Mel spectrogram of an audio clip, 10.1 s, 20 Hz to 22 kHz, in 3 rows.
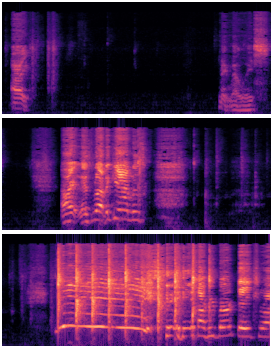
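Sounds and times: hands clapping: 7.0 - 10.0
woman cheering: 7.4 - 9.3.

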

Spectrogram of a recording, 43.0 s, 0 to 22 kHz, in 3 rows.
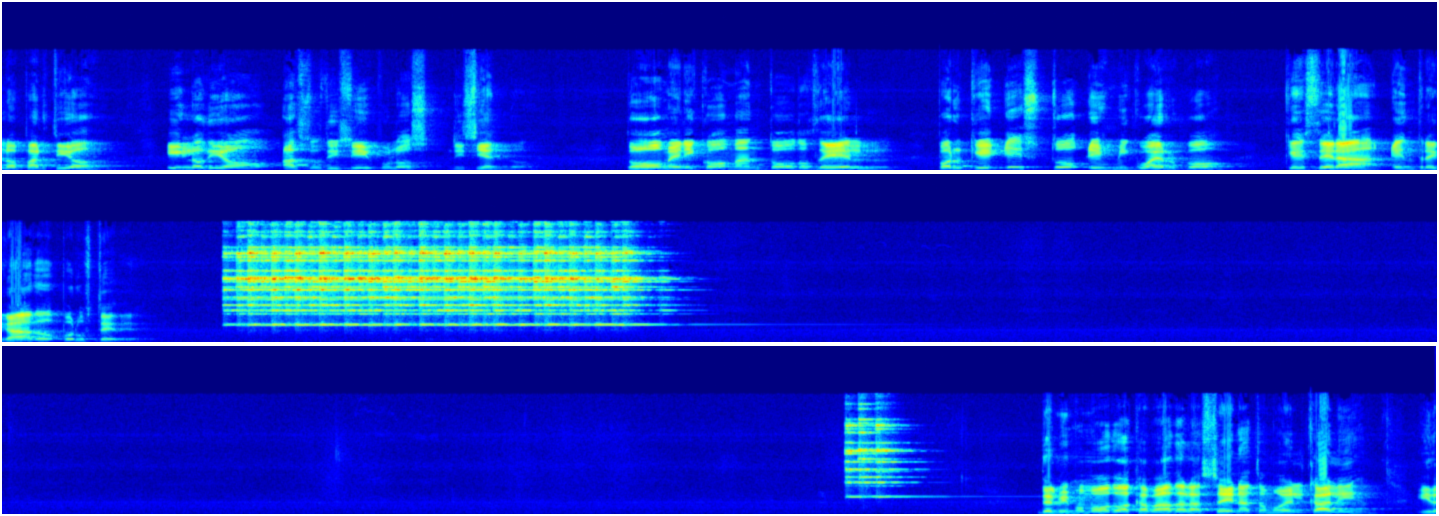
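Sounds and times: altar bells jingling: 16.6 - 22.9, 37.1 - 39.1.

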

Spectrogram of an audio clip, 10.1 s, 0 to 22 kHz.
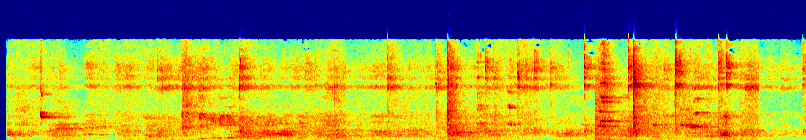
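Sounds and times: voices murmuring in echoing hall: 0.1 - 10.0.

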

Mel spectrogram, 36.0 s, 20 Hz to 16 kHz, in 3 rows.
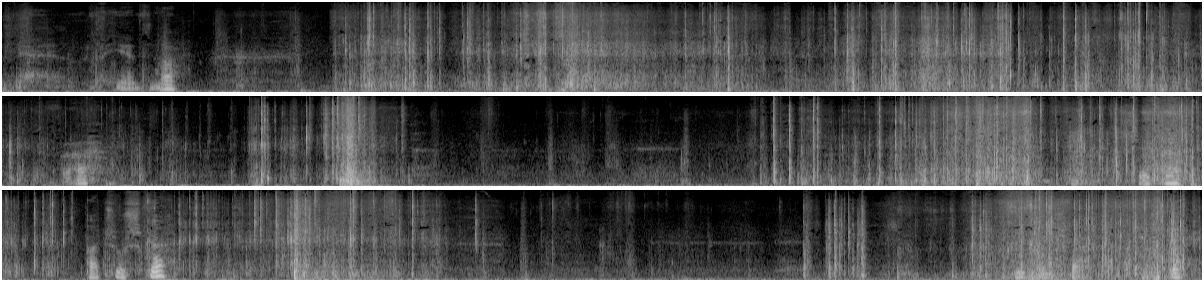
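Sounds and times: plastic and cardboard rustling: 3.3 - 16.3, 19.4 - 31.0, 31.9 - 36.0.

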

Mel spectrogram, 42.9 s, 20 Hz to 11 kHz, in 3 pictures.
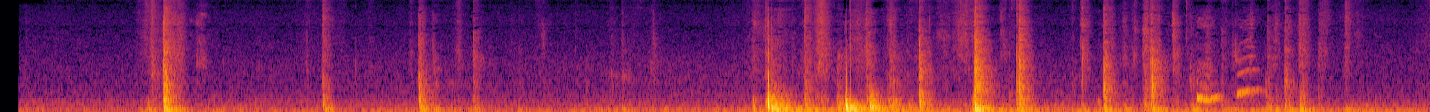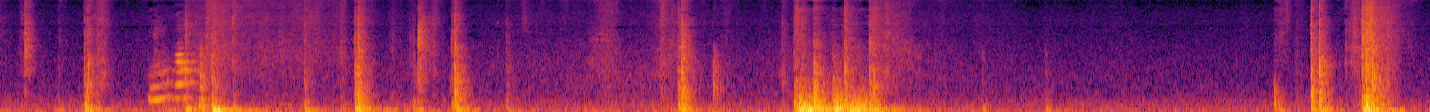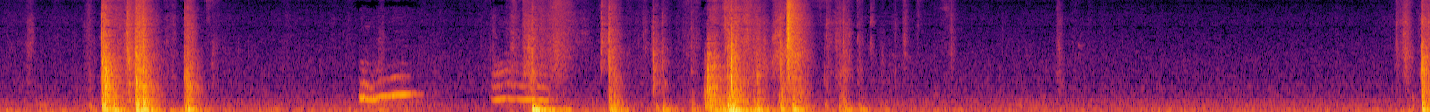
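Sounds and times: cats thumping onto floor: 7.4 - 13.6, 14.9 - 19.5, 20.9 - 23.4, 33.8 - 37.4
cat meowing: 12.0 - 12.7, 15.8 - 16.5, 32.2 - 32.9
cats scrambling thumps: 16.0 - 19.5.

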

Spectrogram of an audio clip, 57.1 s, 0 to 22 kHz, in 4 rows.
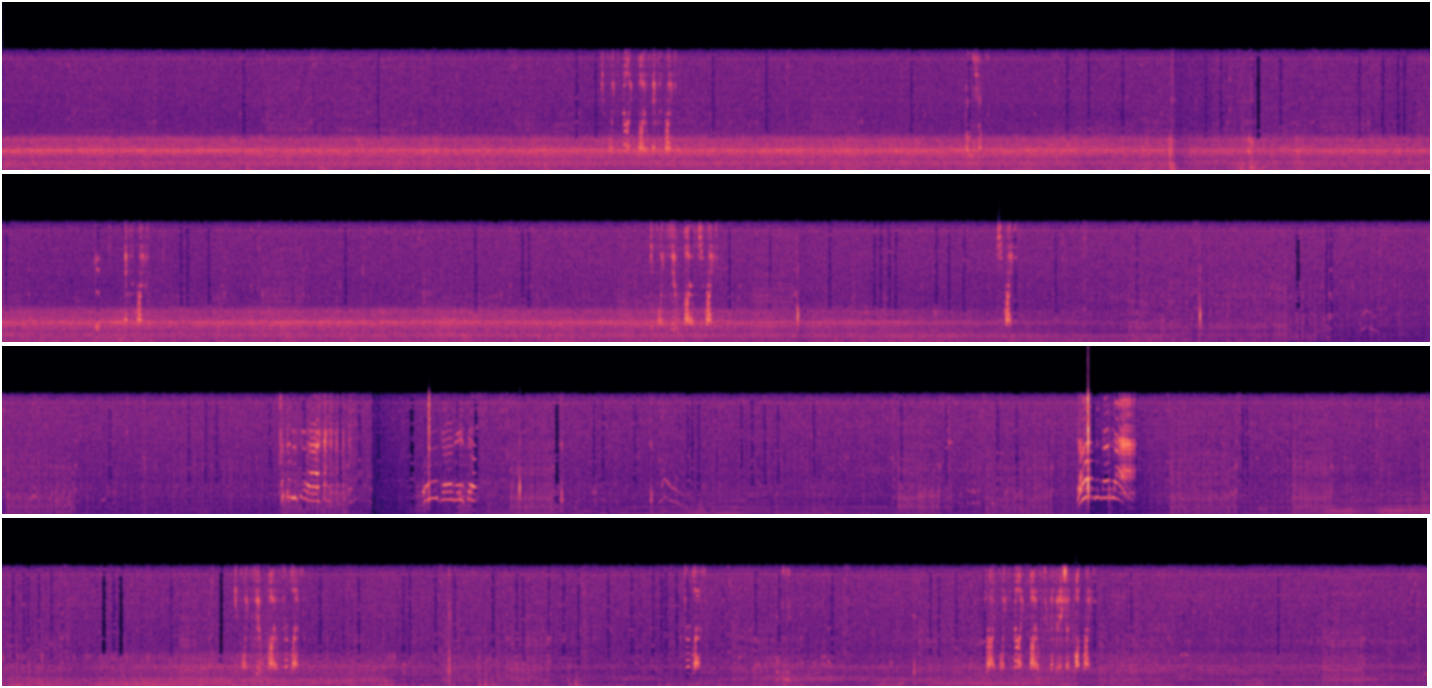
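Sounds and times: car road and engine noise: 0.0 - 57.0
high-pitched squeal: 31.3 - 57.0.

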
